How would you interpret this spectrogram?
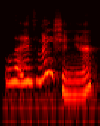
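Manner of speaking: words stretched by a yawn. Real, not acted. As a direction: talk through a yawn. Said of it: "Sorry, I'm yawning".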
